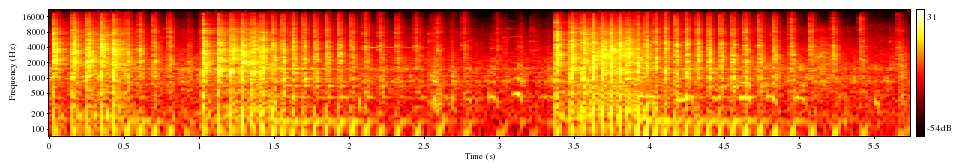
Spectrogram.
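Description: A golf cart engine with its muffler cut off and a straight-piped exhaust barks in a loud, rapid staccato close by, swelling twice as it revs before settling back.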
